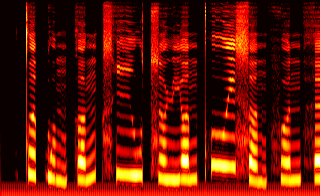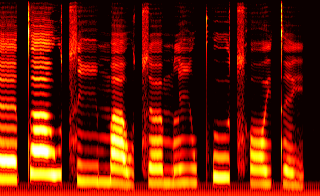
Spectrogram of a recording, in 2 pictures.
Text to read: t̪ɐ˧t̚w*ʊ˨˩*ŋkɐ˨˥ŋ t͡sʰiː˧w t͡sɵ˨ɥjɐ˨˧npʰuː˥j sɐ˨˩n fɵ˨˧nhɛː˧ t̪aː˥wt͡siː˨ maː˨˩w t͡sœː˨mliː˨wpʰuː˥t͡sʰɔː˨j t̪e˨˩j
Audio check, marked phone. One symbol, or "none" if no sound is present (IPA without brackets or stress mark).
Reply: ʊ˨˩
